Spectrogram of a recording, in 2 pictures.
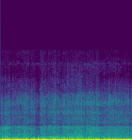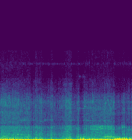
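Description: Car engines and exhausts in street traffic, a loud steady rumble.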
